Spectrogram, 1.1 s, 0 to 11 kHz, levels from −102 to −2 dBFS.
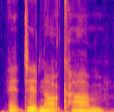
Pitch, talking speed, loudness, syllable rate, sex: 200 Hz, 210 wpm, -15 LUFS, 4.1 syllables/s, female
